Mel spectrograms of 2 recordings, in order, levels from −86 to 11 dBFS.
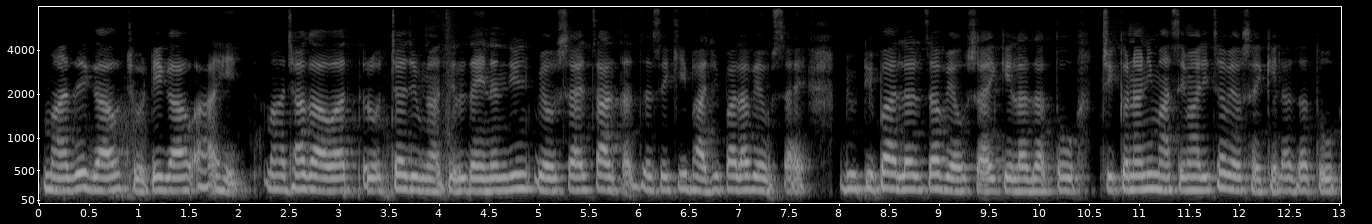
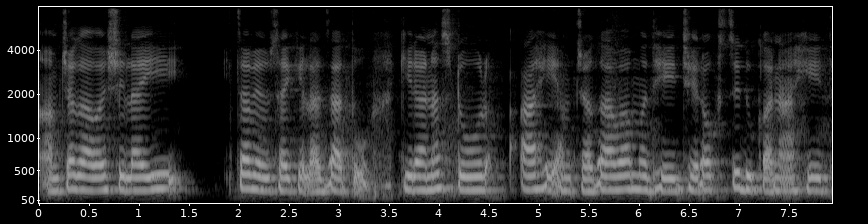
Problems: none marked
